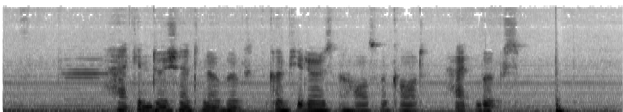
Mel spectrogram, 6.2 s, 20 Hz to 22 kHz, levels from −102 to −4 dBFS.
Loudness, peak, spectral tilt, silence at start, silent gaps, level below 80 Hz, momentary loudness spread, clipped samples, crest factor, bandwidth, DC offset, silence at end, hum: -15 LUFS; 0 dBFS; -7.5 dB/octave; 0.05 s; none; -24 dBFS; 16 LU; under 0.1%; 14 dB; 15.5 kHz; under 0.1%; 0 s; none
